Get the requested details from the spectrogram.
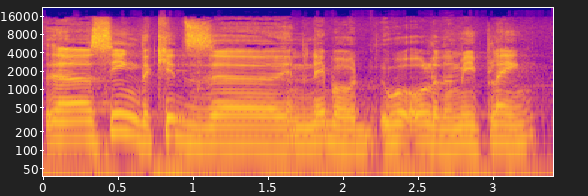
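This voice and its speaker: A man's voice: medium pitch, fairly quick, darkish tone, a little hiss or hum. A man from Kenya co-hosting a studio sports discussion, talking emphatically and tagging his points with "okay?". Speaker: sports show co-host.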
